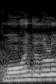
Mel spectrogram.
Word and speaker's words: मोहनजोदड़ो: जो कि दूसरों ठीक है क्या होता है मोहनजोदड़ों का सही उच्चारण क्या होता है मूव ऑन जोदड़ो अब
